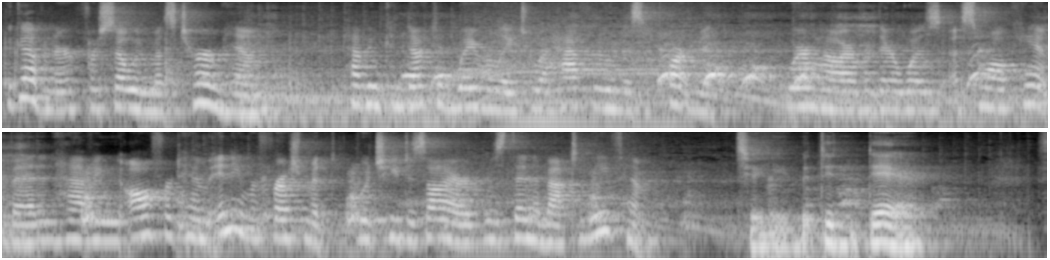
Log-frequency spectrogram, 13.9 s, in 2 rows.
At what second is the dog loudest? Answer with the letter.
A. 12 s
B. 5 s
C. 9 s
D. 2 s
B.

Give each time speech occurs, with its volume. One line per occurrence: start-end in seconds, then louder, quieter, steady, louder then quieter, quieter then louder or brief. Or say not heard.
0.1-13.9 steady.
